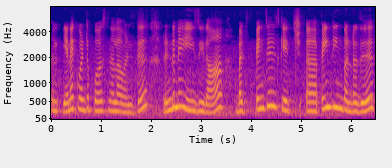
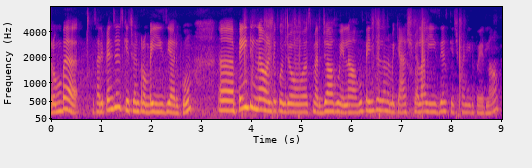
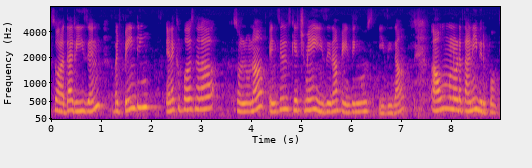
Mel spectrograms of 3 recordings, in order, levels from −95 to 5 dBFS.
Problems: constant background noise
